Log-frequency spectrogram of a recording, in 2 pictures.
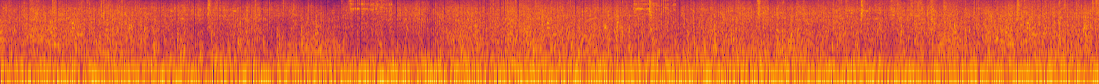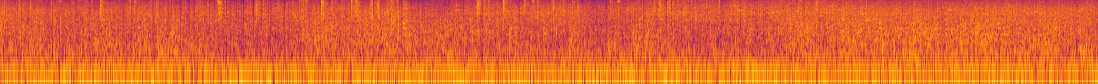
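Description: Loud, continuous low rumble of earthquake shaking, with crackling and rattling running through it and no let-up.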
